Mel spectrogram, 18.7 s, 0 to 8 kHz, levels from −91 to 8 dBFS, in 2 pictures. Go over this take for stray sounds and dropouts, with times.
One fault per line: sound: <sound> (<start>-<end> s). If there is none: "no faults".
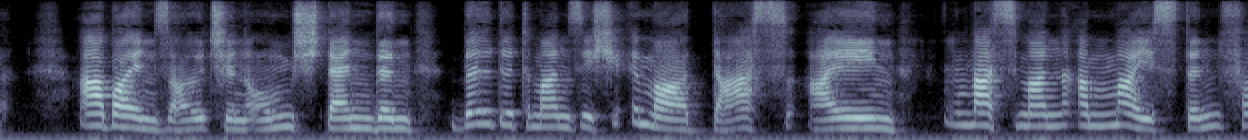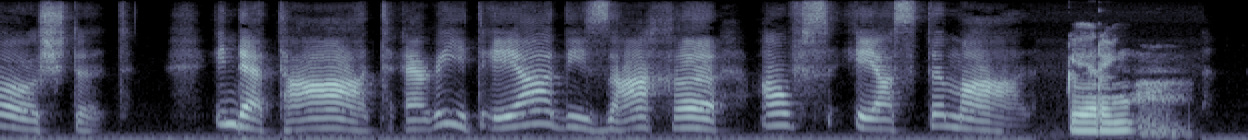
sound: throat clearing (17.3-18.3 s)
